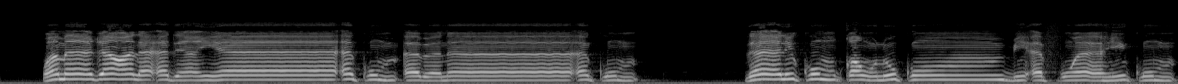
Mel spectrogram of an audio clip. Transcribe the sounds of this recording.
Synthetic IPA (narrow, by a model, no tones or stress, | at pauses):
wamaːd͡ʒaʕalaʔad̪ʕɪjaː | ʔakʊmʔabnaː | ʔakʊm | ðaːlɪkʊmqɑwlʊkʊm | bɪʔafwaːɦɪkʊm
